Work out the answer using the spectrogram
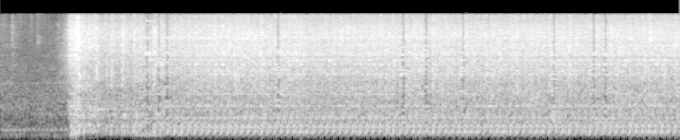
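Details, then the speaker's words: Steampunk-style custom motorcycle with multiple carbs on a thumb-throttle linkage, first start after a few years in storage, choked and primed: fast, uneven lumpy putter, sounds like only one cylinder is firing. "sounds like it's running on one we'll give it a second"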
